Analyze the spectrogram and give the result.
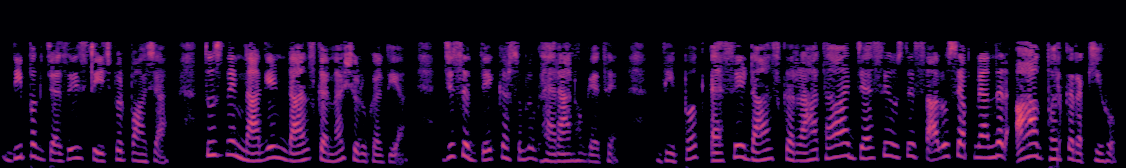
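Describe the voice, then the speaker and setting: A woman's voice: medium pitch, lively intonation, moderate pace, slightly rough, no room sound, muffled recording. A woman narrating a scripted comedy story.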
